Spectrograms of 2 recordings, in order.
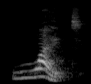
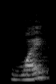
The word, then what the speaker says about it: white: white is a color if you were spelling white you would spell it w h i t e but when you're reading it e does the walking and I does the talking okay let's get going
